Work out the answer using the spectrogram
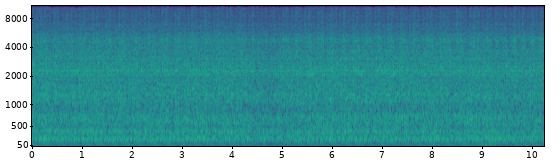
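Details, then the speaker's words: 1950s Caterpillar 955 Traxcavator pony motor, after an oil change and new spark plugs (previously wouldn't start without ether): small gas motor ticks over with a fast, even, steady beat; smooth, healthy normal idle. "it even idles well i can't believe it idles"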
